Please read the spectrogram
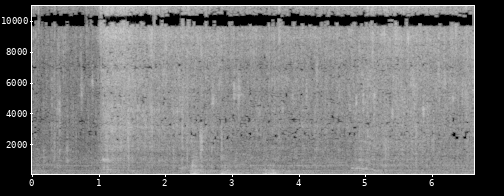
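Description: Chopped red onions sizzling in hot oil with ginger-garlic paste in a non-stick wok; the sizzle jumps up suddenly about a second in as the onions go into the pan, then holds steady.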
